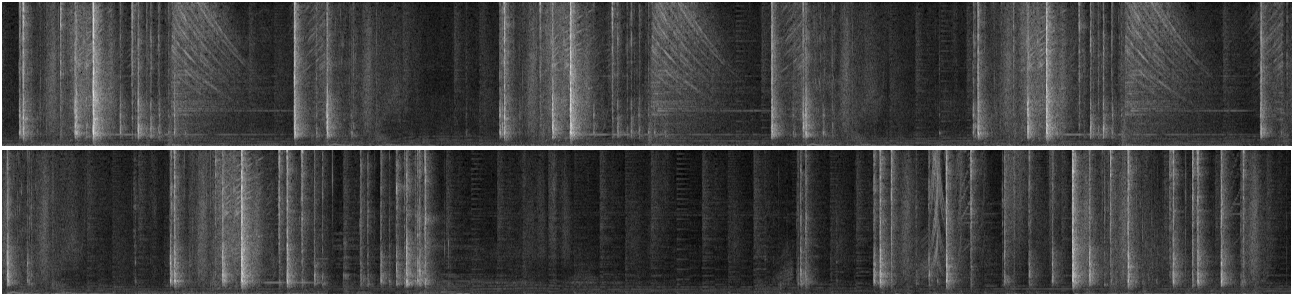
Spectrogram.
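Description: Bursts of fast, clattering computer keyboard typing, close and fairly loud, coming in clumps separated by short gaps over a steady low hum, with no voice.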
